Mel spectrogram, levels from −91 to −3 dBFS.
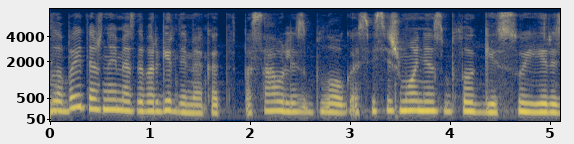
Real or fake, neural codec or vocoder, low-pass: real; none; 7.2 kHz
